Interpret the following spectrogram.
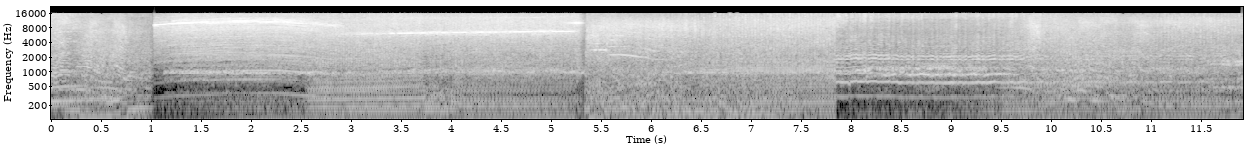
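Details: Roaring engines and racing vehicles with music, tonal whines sweeping across the recording; no animal voice present.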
